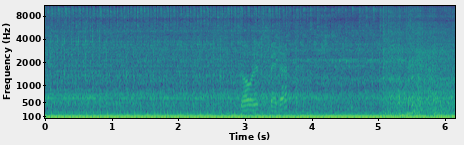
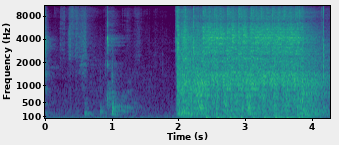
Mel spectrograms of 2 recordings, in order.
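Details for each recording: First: 1981 BMW R100RT air-cooled boxer twin, 29,000 km, last oil change 21 years ago, revived after long storage: steady, deep, even idle with a firm low beat and no misses, stumbles or knocks; normal idle. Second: 1981 BMW R100RT air-cooled boxer, 29,000 km, sitting for years; starter turns the engine over at a steady cranking beat but it never catches, with no fuel reaching the carburetors: crank no start.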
